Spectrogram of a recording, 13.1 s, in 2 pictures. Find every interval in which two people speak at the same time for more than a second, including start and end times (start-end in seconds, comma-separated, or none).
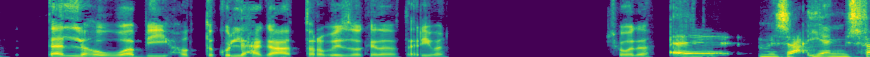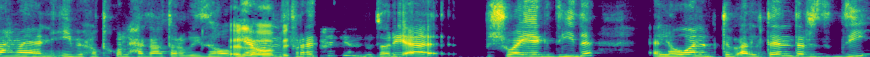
none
